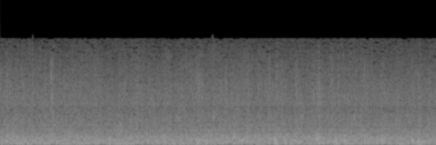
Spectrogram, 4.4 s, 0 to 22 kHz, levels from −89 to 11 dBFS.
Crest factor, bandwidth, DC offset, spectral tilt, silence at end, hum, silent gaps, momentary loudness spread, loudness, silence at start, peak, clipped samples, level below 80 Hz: 14 dB; 16.5 kHz; under 0.1%; -1.5 dB/octave; 0 s; none; none; 1 LU; -24 LUFS; 0 s; -12 dBFS; under 0.1%; -58 dBFS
